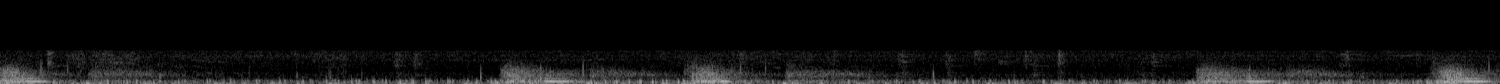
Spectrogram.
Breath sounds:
Inhalation: 0.00-0.72 s, 4.97-5.91 s, 6.85-7.78 s, 11.92-12.83 s, 14.32-15.00 s
Exhalation: 0.78-4.86 s, 5.91-6.78 s, 7.86-9.27 s, 12.83-14.27 s

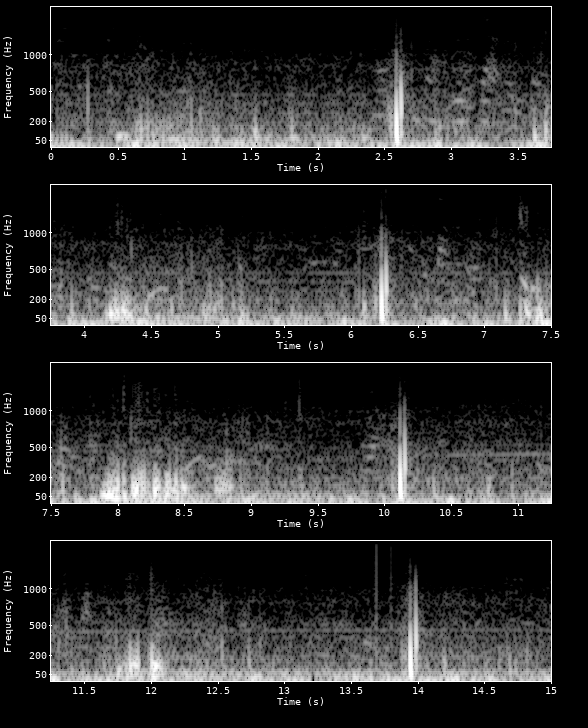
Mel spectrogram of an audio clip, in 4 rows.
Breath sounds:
Inhalation: 0.35-1.62 s, 3.59-5.40 s, 7.10-8.96 s, 11.53-12.97 s
Exhalation: 2.33-3.51 s, 5.97-7.06 s, 9.88-11.53 s, 13.60-15.00 s
Crackles: 0.35-1.62 s, 2.33-3.51 s, 3.59-5.40 s, 5.97-7.06 s, 7.10-8.96 s, 9.88-11.47 s, 11.53-12.97 s, 13.60-15.00 s

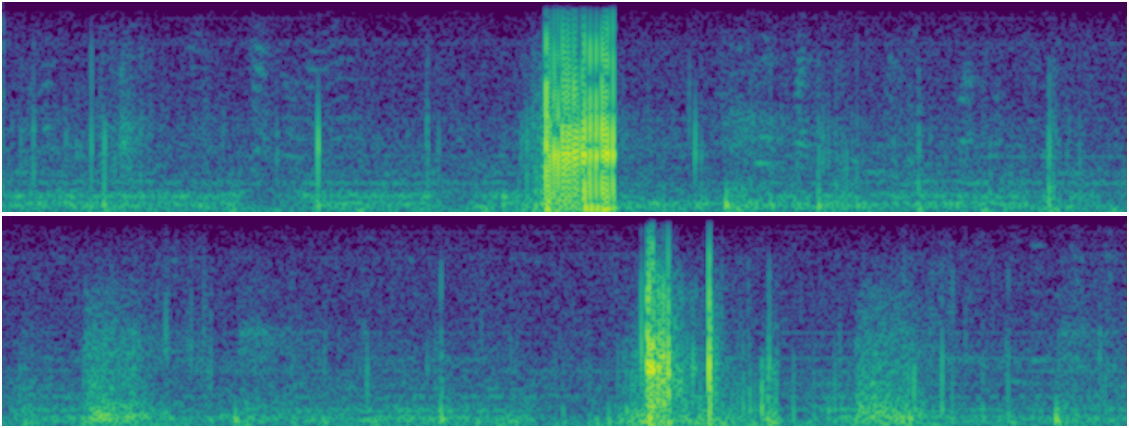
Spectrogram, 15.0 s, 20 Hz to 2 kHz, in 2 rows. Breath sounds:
Inhalation: 4.72-5.71 s, 7.98-9.06 s, 13.17-14.03 s
Exhalation: 9.06-10.05 s

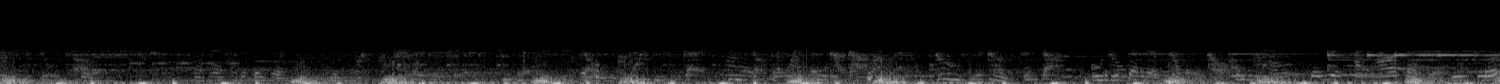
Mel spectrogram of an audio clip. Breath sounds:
Inhalation: 2.80-3.72 s, 5.31-6.13 s, 7.79-8.60 s, 11.61-12.46 s
Exhalation: 3.72-4.36 s, 6.12-6.88 s, 8.58-9.61 s, 12.44-13.49 s
Crackles: 5.31-6.13 s, 7.76-8.57 s, 8.58-9.61 s

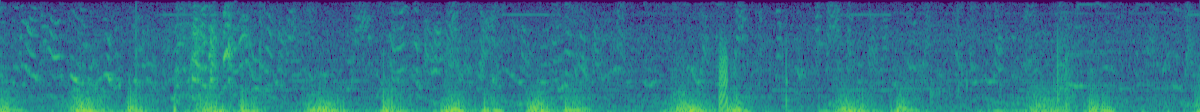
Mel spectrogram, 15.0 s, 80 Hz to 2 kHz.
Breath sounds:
Inhalation: 0.90-1.36 s, 2.36-2.87 s, 3.80-4.37 s, 5.51-5.88 s, 6.58-6.95 s, 8.43-8.92 s, 10.45-11.07 s, 12.94-13.44 s
Exhalation: 1.52-1.94 s, 2.98-3.38 s, 4.78-5.30 s, 6.04-6.33 s, 7.00-7.48 s, 9.08-9.47 s, 11.20-11.67 s, 13.62-14.03 s

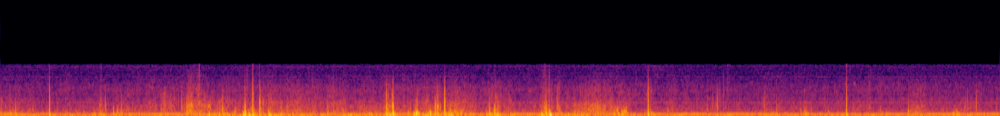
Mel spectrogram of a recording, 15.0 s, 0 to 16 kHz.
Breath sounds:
Inhalation: 2.06-3.58 s, 5.56-6.09 s, 7.23-8.06 s, 13.58-14.11 s
Exhalation: 3.57-5.54 s, 6.11-7.20 s, 8.05-9.53 s
Wheeze: 9.29-9.53 s
Crackles: 2.06-3.58 s, 3.59-5.54 s, 5.56-6.09 s, 6.11-7.20 s, 7.23-8.06 s, 13.58-14.11 s

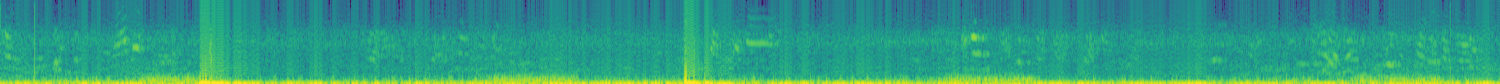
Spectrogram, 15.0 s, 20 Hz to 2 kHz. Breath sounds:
Inhalation: 1.16-2.37 s, 4.77-5.82 s, 9.38-10.43 s, 13.46-14.51 s
Crackles: 1.16-2.37 s, 4.77-5.82 s, 9.38-10.43 s, 13.46-14.51 s

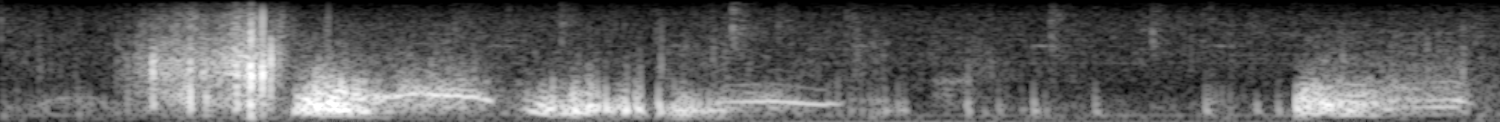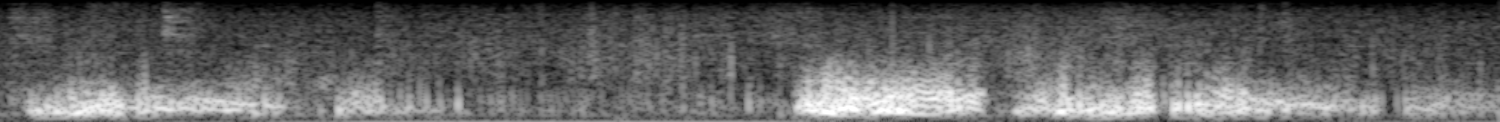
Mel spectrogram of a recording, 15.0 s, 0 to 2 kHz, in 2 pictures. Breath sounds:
Inhalation: 1.37-2.47 s, 6.42-7.37 s, 11.48-12.49 s
Exhalation: 2.57-4.56 s, 7.59-9.90 s, 12.55-15.00 s
Wheeze: 1.57-2.47 s, 3.47-4.22 s, 6.51-7.33 s
Rhonchi: 11.45-12.48 s
Crackles: 2.56-3.46 s, 7.60-9.85 s, 12.58-14.44 s

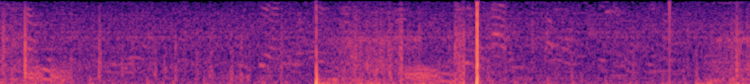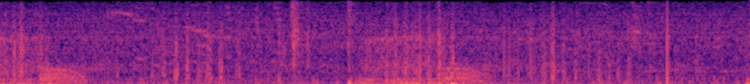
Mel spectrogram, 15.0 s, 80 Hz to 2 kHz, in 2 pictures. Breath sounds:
Inhalation: 0.00-0.72 s, 3.21-4.54 s, 6.91-8.35 s, 11.04-12.48 s
Wheeze: 0.00-0.72 s
Crackles: 11.04-12.48 s

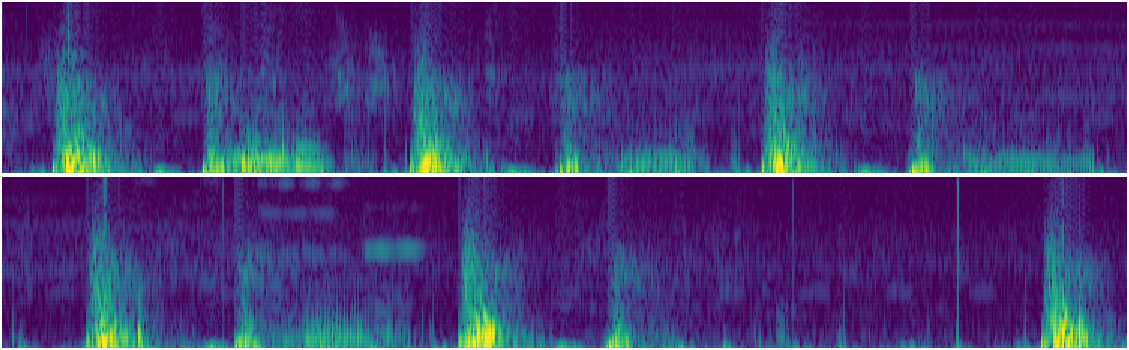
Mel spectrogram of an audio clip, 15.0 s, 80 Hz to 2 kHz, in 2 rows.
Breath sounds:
Inhalation: 0.25-1.10 s, 2.63-3.57 s, 5.04-5.86 s, 8.04-8.92 s, 10.52-11.29 s
Exhalation: 1.27-2.24 s, 3.71-4.73 s, 6.03-7.74 s, 9.02-10.49 s, 11.53-12.16 s
Wheeze: 1.57-2.26 s
Rhonchi: 0.25-1.10 s, 2.61-3.63 s, 3.71-4.73 s, 5.04-5.86 s, 6.03-7.74 s, 8.04-8.92 s, 9.02-10.49 s, 10.52-11.29 s, 11.53-12.16 s

